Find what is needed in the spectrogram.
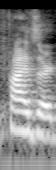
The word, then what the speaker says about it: Pfizer: Pfizer.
